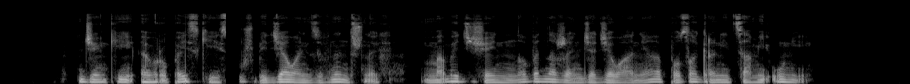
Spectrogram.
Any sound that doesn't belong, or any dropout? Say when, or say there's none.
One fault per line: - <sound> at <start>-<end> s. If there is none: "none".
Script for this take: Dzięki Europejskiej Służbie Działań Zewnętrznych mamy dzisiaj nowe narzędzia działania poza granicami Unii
- dropout at 2.3-2.4 s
